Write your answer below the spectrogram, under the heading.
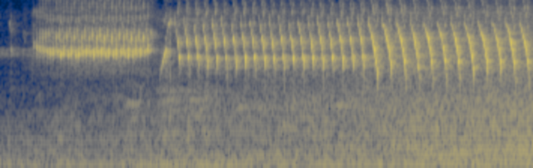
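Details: Belgian canary singing: a short buzzy high note, then a brief pause and a long run of rapid, high, chipping notes that repeat steadily and grow louder toward the end.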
